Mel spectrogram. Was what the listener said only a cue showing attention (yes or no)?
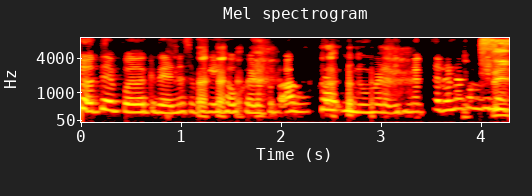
no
